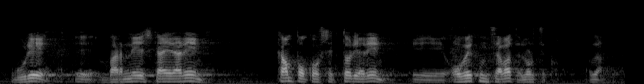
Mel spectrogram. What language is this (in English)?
Basque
